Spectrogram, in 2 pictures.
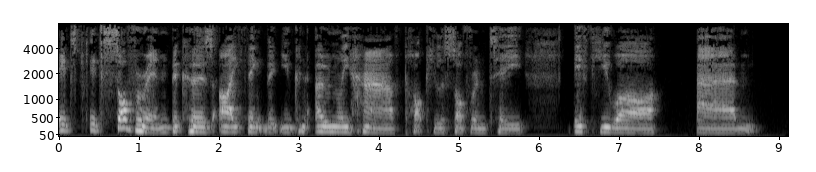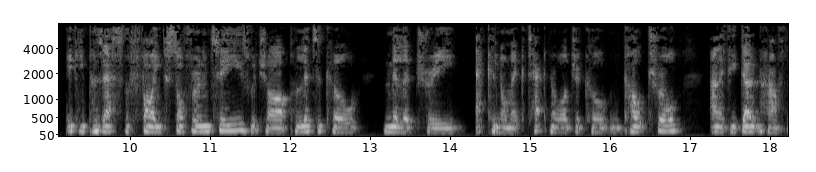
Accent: United Kingdom; but I'm British and I, you know, I don't think Britain could.

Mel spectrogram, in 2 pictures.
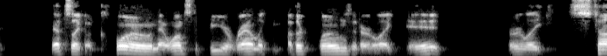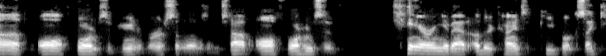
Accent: Rutherford, New Jersey, United States; I'm from New Jersey, Rutherford, so for me it's kind of like, if I'm over in like Jersey City, Bayonne area, like it's really easy to see the Statue of Liberty from over there.

